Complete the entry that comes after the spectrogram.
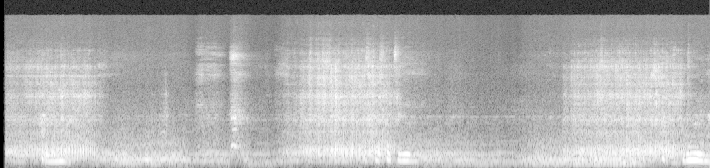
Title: Robot snoring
